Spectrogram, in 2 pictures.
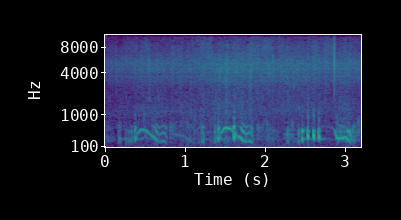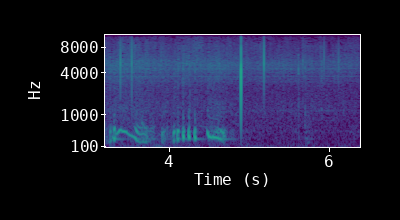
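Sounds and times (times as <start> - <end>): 
several pigeons cooing: 0.0 - 4.9
faint steady hum: 0.0 - 6.3.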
